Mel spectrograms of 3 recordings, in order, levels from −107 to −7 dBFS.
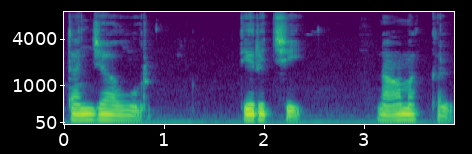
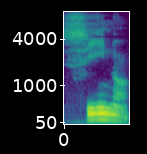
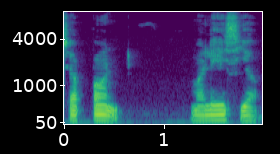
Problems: low volume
